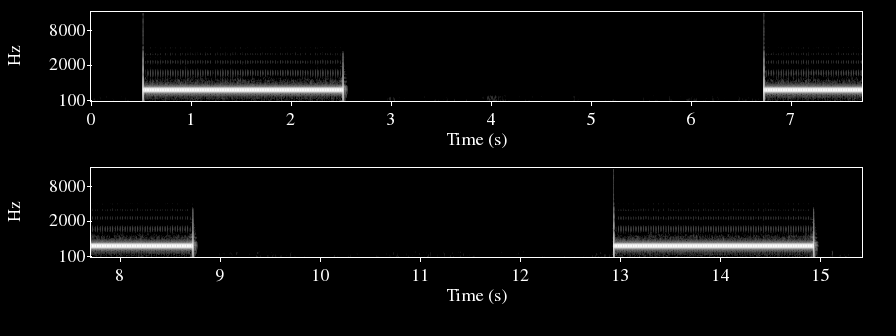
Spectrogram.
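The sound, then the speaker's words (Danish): A phone call to a man fighting in a war for his country goes unanswered: three steady, two-second ringback tones spaced by long silences, clear, with no voices. “Det lader ikke til, at, øh, at din far han, øh, han kan svare.”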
